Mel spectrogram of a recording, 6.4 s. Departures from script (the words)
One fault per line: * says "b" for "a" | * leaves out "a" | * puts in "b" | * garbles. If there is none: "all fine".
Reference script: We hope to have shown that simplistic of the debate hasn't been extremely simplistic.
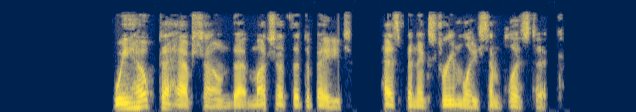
* says "much" for "simplistic"
* says "has" for "hasn't"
